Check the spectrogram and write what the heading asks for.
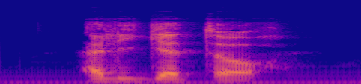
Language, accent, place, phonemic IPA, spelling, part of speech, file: French, France, Lyon, /a.li.ɡa.tɔʁ/, alligators, noun, LL-Q150 (fra)-alligators.wav
- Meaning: plural of alligator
